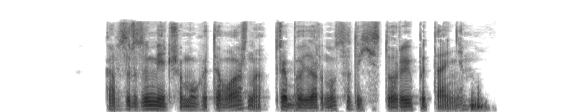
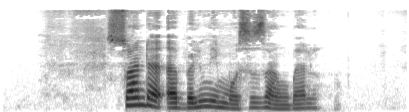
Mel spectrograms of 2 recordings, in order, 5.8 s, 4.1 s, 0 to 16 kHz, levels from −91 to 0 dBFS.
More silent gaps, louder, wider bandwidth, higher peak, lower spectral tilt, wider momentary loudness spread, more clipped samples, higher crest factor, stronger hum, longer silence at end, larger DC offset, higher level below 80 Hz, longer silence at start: first, 2.71-2.75 s vs none; about the same, -20 LUFS vs -20 LUFS; second, 8 kHz vs 12 kHz; about the same, -2 dBFS vs 0 dBFS; about the same, -4.5 dB/octave vs -3.5 dB/octave; second, 8 LU vs 13 LU; neither; about the same, 20 dB vs 22 dB; neither; about the same, 0.85 s vs 0.9 s; neither; first, -54 dBFS vs -68 dBFS; about the same, 1.05 s vs 1.1 s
